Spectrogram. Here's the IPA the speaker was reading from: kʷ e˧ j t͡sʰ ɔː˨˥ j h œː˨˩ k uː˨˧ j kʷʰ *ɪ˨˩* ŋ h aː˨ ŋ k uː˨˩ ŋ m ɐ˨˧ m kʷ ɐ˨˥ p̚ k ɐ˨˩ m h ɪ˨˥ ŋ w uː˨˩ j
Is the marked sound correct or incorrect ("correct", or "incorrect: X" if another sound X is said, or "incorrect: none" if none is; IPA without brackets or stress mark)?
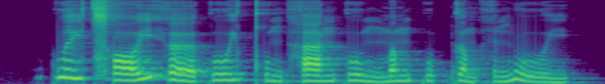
correct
